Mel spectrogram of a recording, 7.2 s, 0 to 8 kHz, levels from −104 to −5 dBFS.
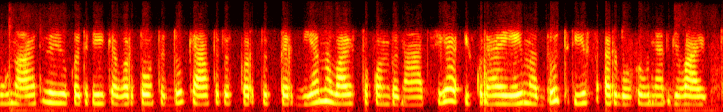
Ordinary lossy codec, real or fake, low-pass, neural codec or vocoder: Opus, 16 kbps; real; 7.2 kHz; none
